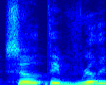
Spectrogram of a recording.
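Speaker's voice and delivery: ordinary talk, nothing marked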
